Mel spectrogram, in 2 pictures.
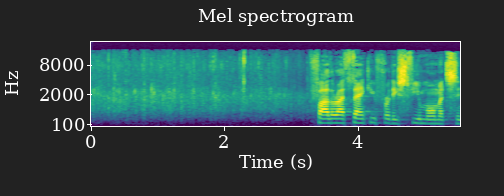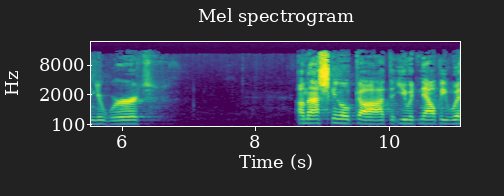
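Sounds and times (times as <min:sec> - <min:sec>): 
people clapping in praise to the Lord: 0:00.0 - 0:03.9
speech: 0:03.4 - 0:06.5, 0:08.6 - 0:11.0.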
